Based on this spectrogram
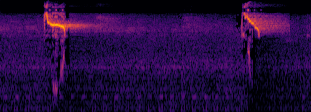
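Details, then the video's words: Mountain white-eye, likely caged, learning to sing its ngriwik and ngeplong styles: two very high, thin descending whistled notes about two seconds apart, each trailing into a short buzzy tail, over low steady background hum. "Burung Pleci Montanus Belajar Ngriwik Ngeplong"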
